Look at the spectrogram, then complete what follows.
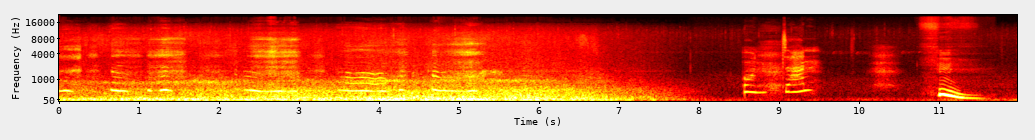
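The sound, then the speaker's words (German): Strong, roaring wind with whistling, wavering howls blows steadily in a snowstorm for several seconds, then dies away, leaving a few brief vocal sounds in the quiet. “Der Schnee stürmte wild und kalt wehte der Wind.”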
